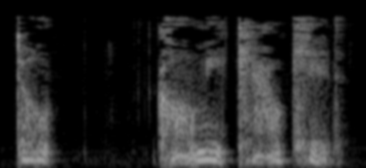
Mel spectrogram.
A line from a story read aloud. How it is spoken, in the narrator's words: he whispered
